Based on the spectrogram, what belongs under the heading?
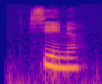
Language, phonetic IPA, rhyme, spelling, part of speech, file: Russian, [ˈsʲemʲə], -emʲə, семя, noun, Ru-семя.ogg
- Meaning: 1. seed (also figurative) 2. semen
